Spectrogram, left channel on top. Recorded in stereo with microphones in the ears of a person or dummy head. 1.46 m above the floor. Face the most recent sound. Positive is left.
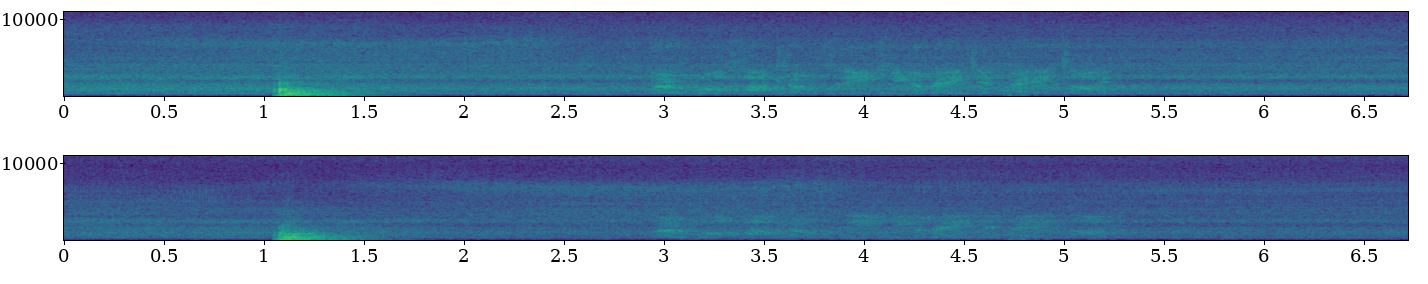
turn(degrees=75)  # may be behind; listen again after turning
